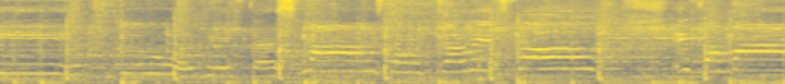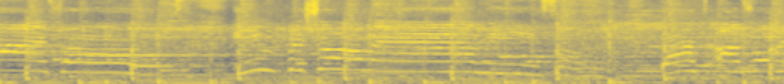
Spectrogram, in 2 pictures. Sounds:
Music

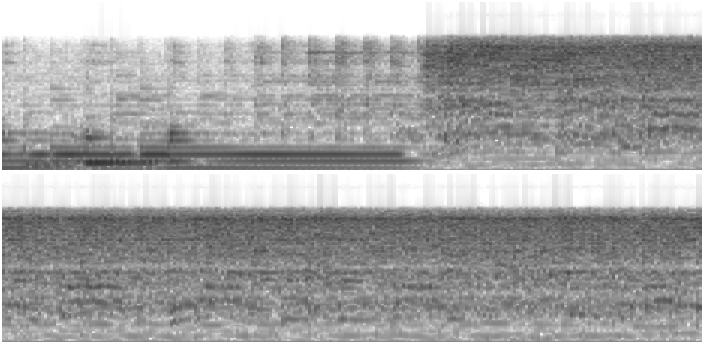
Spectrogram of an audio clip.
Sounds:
Plucked string instrument, Music, Strum, Guitar, Musical instrument

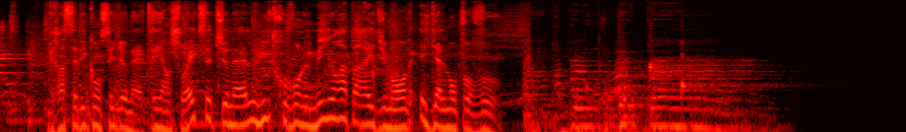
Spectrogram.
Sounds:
Speech, Music

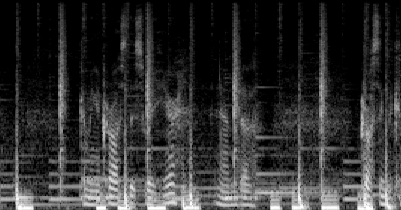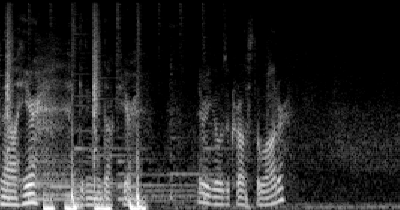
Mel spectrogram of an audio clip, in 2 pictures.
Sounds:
Speech, Music

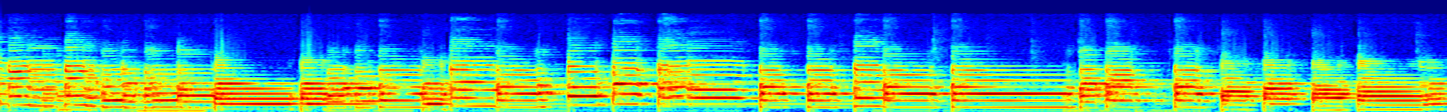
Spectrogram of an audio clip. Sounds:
Acoustic guitar, Guitar, Musical instrument, Music, Plucked string instrument

